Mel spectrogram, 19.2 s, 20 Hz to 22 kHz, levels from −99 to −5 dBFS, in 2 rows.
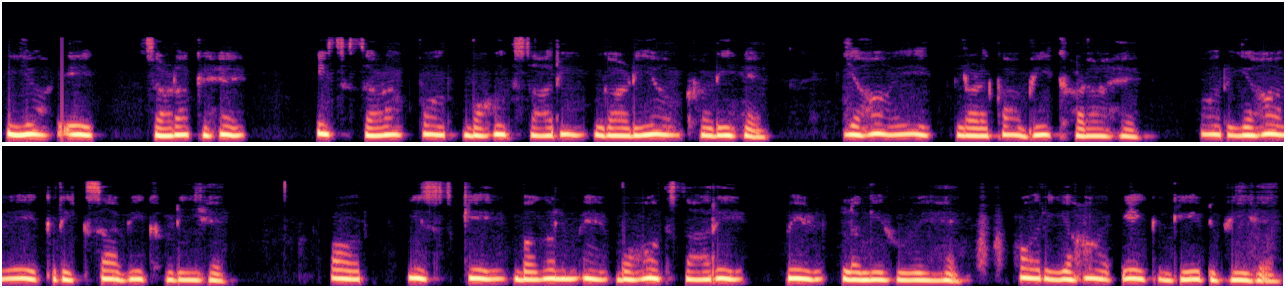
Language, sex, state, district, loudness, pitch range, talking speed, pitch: Hindi, female, Bihar, Saran, -15 LUFS, 210-240 Hz, 130 wpm, 225 Hz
